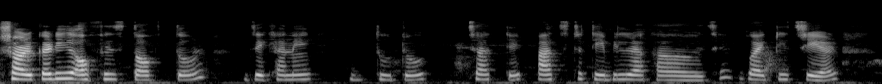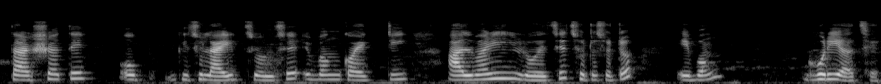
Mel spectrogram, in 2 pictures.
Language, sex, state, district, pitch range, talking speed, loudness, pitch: Bengali, female, West Bengal, Purulia, 215-270 Hz, 80 wpm, -23 LUFS, 230 Hz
